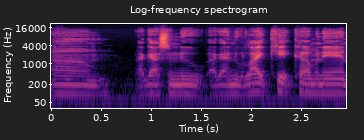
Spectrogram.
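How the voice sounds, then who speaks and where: Fairly quick speech from a man with a fairly low pitch. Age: 40s. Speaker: music producer, live streamer; live streamer. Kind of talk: live stream chat. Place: home room. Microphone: webcam.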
